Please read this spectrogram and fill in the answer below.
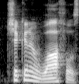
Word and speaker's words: chicken and waffles: chicken and waffles again chicken and waffles notice also too that your stress is going to be on waffles here chicken and waffles chicken and waffles okay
